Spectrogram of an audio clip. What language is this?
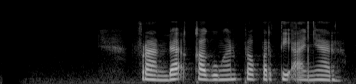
Sundanese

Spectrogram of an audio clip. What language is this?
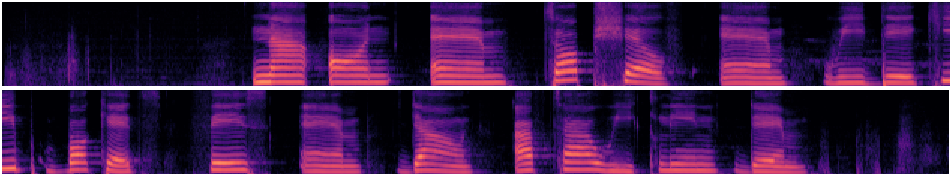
Nigerian Pidgin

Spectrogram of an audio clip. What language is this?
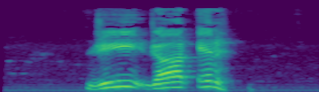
Domaaki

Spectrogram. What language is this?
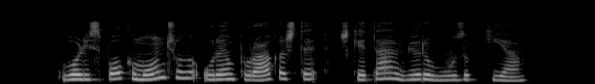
Mari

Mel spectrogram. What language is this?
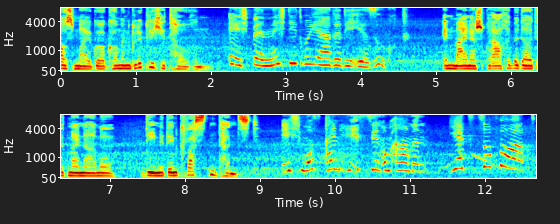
German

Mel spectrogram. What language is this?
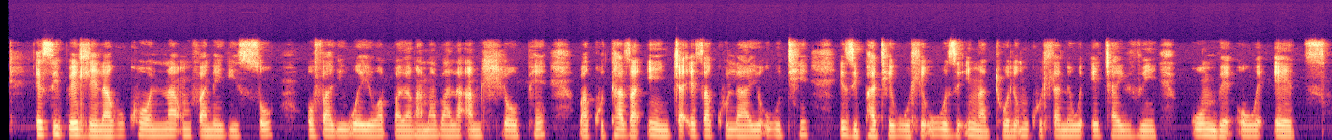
North Ndebele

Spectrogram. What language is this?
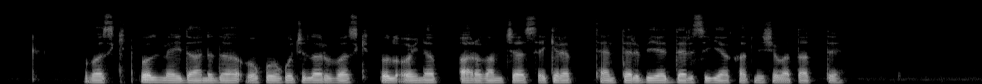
Uyghur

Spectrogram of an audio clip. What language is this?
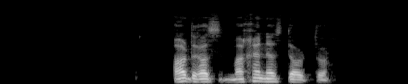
Laz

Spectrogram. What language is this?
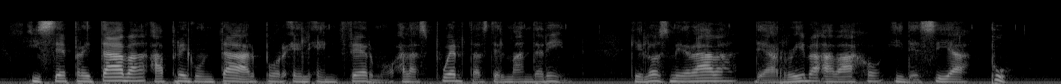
Spanish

